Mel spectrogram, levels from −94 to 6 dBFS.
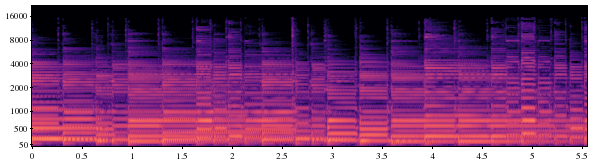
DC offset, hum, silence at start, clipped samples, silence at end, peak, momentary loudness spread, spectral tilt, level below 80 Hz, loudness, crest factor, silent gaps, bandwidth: under 0.1%; none; 0 s; under 0.1%; 0 s; -12 dBFS; 3 LU; -6.5 dB/octave; -64 dBFS; -26 LUFS; 14 dB; none; 15 kHz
